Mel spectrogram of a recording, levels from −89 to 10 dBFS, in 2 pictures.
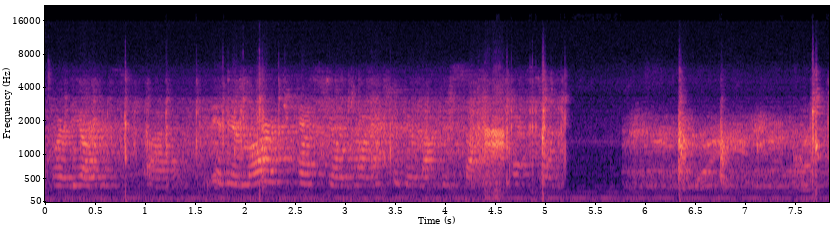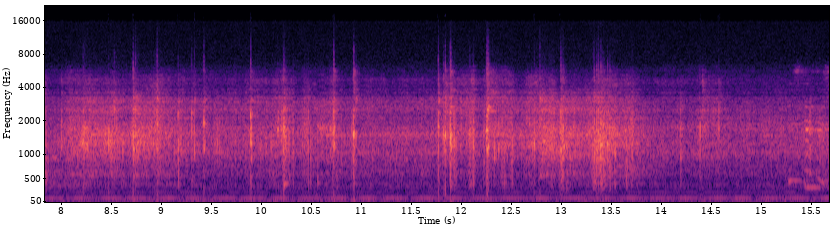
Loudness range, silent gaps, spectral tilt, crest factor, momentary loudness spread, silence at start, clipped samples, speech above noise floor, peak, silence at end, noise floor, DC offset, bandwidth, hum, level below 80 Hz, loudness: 4 LU; none; -2 dB/octave; 20 dB; 13 LU; 0 s; under 0.1%; 27 dB; -4 dBFS; 0 s; -48 dBFS; under 0.1%; 16.5 kHz; none; -56 dBFS; -22 LUFS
